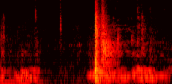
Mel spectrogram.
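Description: Pigeons cooing, low and warbling, with a single sharp knock a little over a second in.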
